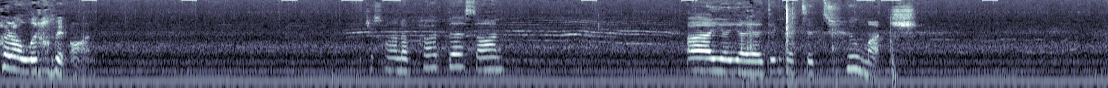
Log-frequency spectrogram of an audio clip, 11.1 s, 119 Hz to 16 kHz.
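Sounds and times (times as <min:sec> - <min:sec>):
low electrical hum: 0:00.0 - 0:11.0
faint high wavering cry: 0:02.8 - 0:07.4.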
